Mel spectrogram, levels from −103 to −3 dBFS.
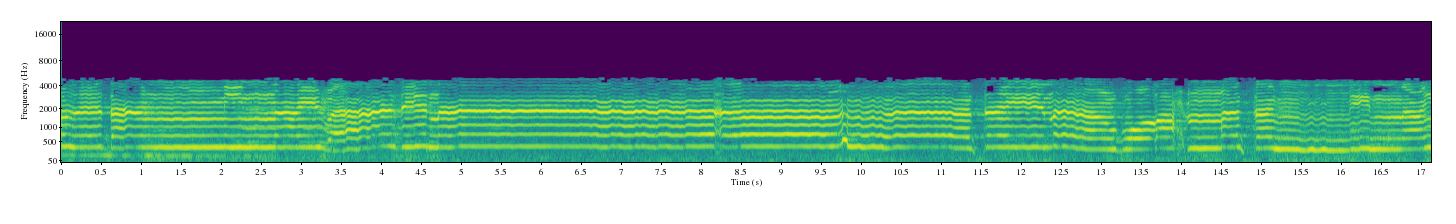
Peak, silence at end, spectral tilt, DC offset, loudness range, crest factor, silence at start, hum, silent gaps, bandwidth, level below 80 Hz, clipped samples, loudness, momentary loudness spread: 0 dBFS; 0 s; -9.5 dB/octave; under 0.1%; 4 LU; 8 dB; 0 s; none; none; 5.2 kHz; -42 dBFS; under 0.1%; -7 LUFS; 6 LU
